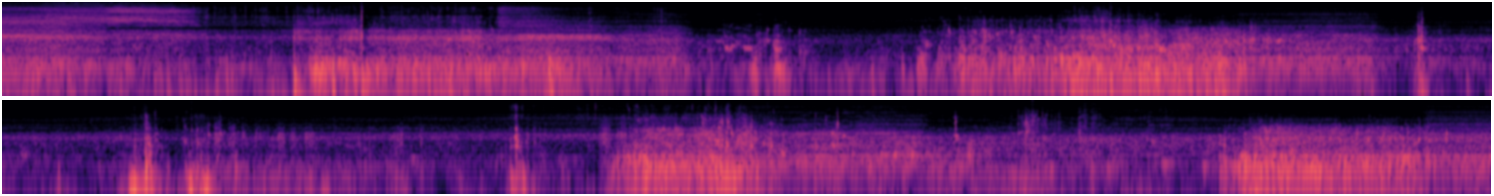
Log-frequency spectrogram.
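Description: Scuba diver breathing through a regulator underwater: bubbling exhalations come in bursts every several seconds. A few sharp clicks fall in the quieter gaps between them.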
